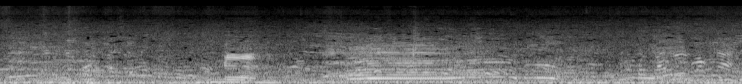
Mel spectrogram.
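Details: Dairy cow at the Aftabganj cattle market, Dinajpur, Bangladesh, on market day, 17 June 2025. A flat, drawn-out lowing of about two seconds sits mid-clip, with a shorter higher note before it, partly covered by men talking and crowd noise.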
